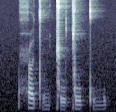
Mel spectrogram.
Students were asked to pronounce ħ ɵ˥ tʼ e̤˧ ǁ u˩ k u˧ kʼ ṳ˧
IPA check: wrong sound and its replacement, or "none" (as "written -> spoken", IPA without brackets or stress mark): k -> ǀ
